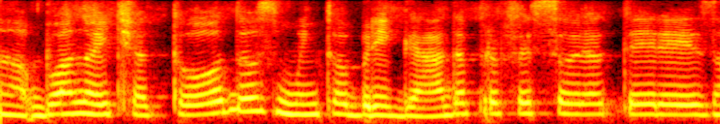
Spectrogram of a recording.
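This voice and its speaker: A woman's dark, mellow, fairly high voice at a moderate pace, with fairly even intonation and a quiet background. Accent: Brazilian. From Brazil. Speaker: pharmacy professor. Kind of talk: lecture. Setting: video conference.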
